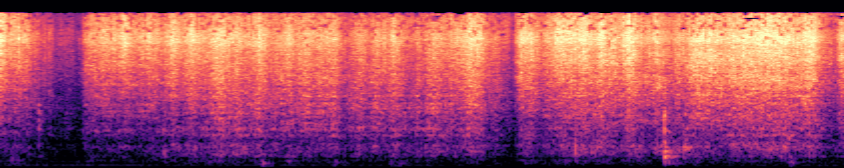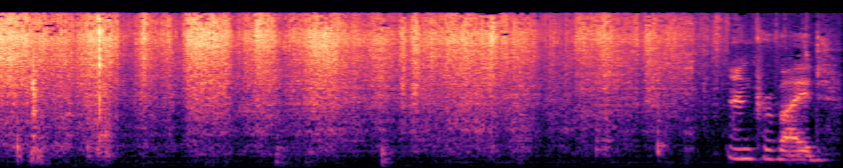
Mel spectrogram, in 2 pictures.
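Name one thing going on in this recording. Plastic wrapping rustles and crinkles as hands rummage in a cardboard box.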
